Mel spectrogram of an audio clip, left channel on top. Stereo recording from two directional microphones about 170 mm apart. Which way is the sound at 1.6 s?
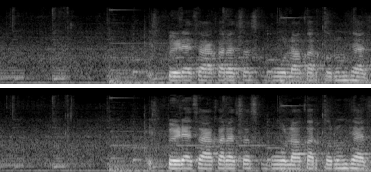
45° right (ahead or behind).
